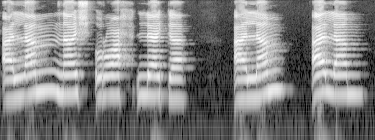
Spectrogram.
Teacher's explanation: میم میں آواز رک جا رہی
